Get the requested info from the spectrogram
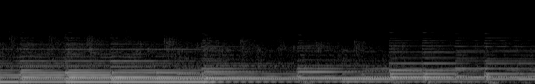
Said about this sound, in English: Can we give the Lord a hand clap of praise today? Amen.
